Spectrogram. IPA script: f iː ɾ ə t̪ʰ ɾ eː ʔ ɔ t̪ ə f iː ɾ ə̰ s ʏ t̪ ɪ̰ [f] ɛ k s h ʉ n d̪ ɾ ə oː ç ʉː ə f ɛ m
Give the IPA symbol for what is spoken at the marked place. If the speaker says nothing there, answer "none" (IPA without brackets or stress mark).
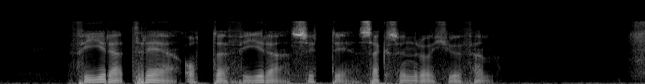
s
